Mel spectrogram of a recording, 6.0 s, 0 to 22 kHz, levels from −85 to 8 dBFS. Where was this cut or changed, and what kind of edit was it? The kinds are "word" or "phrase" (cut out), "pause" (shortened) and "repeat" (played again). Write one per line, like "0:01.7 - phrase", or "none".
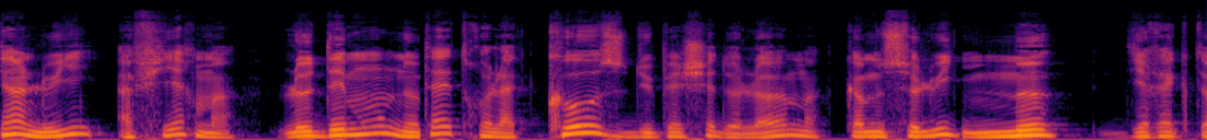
0:01.3 - pause
0:02.1 - word
0:04.1 - pause
0:04.8 - word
